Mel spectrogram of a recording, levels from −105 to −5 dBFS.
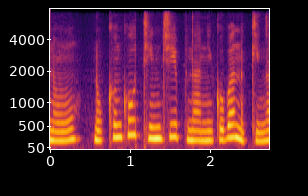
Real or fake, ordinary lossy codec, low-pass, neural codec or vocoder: fake; none; 7.2 kHz; codec, 16 kHz in and 24 kHz out, 1 kbps, XY-Tokenizer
